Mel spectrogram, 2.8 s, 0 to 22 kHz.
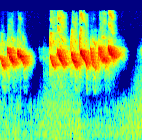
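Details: Kept red-whiskered bulbul of the Puteh Raja form, recorded on 13 April 2021 in a fruit juice and mealworm feeding trial. A short, bubbling phrase is followed after a brief pause by a longer run of six or seven quick warbled notes.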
